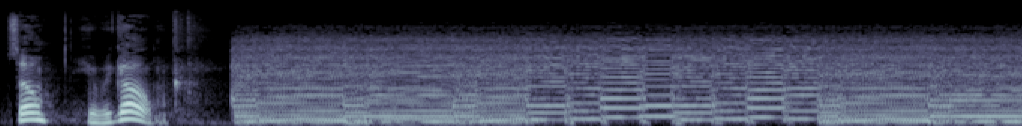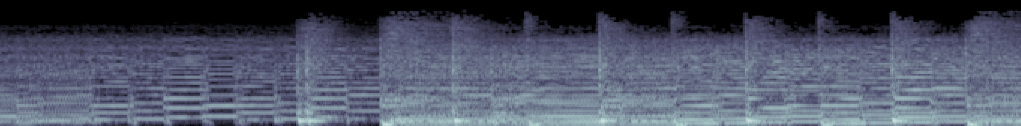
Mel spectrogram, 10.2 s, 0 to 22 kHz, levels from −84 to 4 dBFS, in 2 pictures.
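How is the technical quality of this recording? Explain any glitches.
No glitches or faults are audible.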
